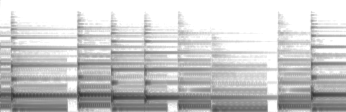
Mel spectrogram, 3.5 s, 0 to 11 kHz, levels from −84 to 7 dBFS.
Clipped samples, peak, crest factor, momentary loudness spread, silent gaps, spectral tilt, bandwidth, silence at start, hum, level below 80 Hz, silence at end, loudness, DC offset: under 0.1%; -6 dBFS; 18 dB; 11 LU; none; -7.5 dB/octave; 7.2 kHz; 0 s; none; -42 dBFS; 0 s; -23 LUFS; under 0.1%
